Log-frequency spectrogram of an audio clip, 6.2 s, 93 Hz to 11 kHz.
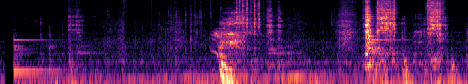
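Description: Ratcheting of a wrench working an 18mm nut and bolt loose from a suspension control arm on a 2016 Audi A7 Quattro during a coilover install, with rhythmic clicks, a metallic groan and scraping close by and no talk.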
